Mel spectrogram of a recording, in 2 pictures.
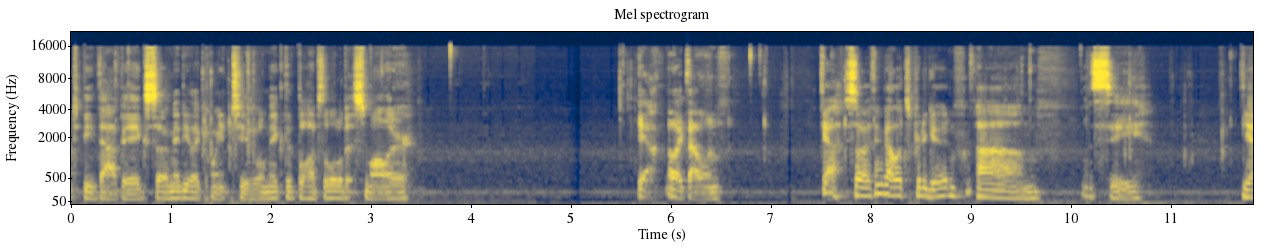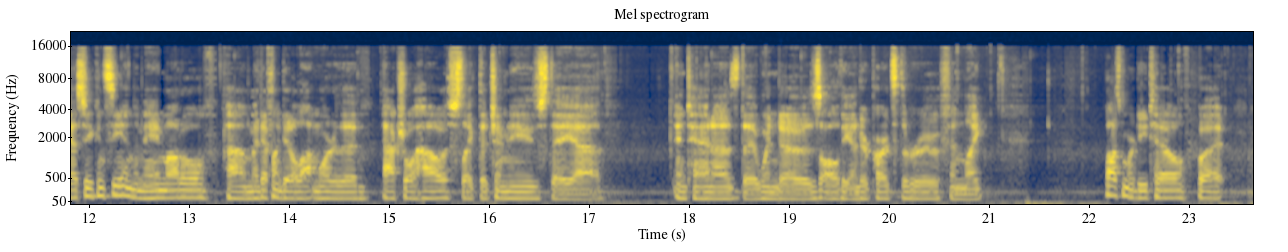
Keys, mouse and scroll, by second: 0.5-1.8 drag, 3.4-5.5 drag, 6.5 click, 7.6 click, 8.0 shift+middle click, 9.5 click, 10.5 KP_Decimal, 11.5 shift+middle click, 12.3 middle click, 13.4 shift+middle click, 13.5 shift+click, 18.2 click, 19.0 click, 21.4 click.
